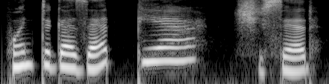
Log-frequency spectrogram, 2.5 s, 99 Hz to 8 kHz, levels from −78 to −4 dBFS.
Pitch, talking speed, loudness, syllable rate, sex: 265 Hz, 145 wpm, -17 LUFS, 4.6 syllables/s, female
